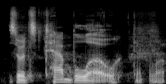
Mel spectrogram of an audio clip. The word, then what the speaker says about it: Tableau: It's Tableau.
